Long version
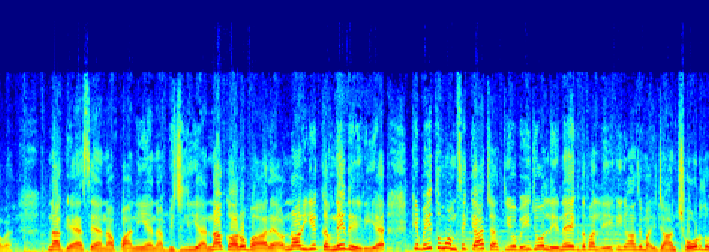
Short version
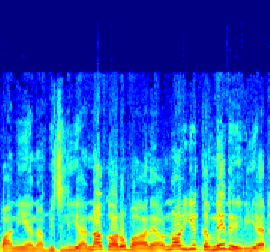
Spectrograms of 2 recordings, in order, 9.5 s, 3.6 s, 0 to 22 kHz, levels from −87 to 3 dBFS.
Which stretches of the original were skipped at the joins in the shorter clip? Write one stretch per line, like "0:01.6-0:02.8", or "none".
none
